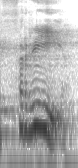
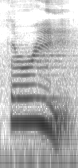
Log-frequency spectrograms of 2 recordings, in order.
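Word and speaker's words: three: They say free. No, it's 3.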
